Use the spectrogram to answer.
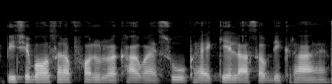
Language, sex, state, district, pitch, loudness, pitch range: Hindi, female, Bihar, Supaul, 105 Hz, -20 LUFS, 100-110 Hz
